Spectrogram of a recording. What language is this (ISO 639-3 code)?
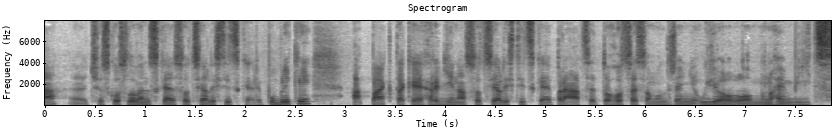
ces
